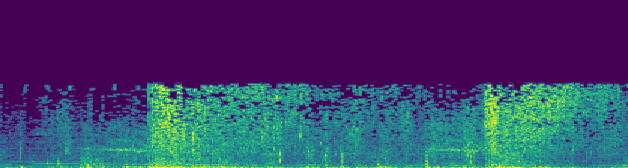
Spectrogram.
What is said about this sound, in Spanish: Corren a través del bosque hacia la línea de combate del batallón. La artillería alemana explota por todas partes.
